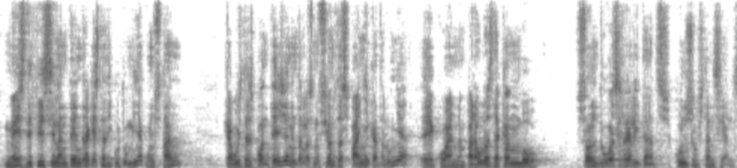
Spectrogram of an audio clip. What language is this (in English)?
Catalan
